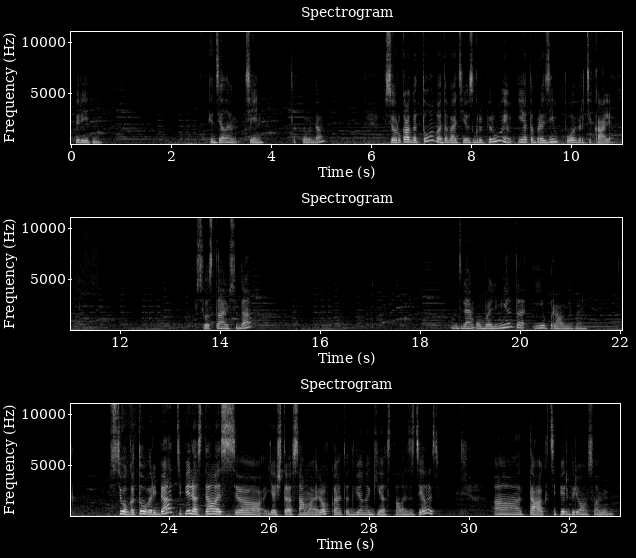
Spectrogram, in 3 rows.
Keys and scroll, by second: 25.4 Right.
